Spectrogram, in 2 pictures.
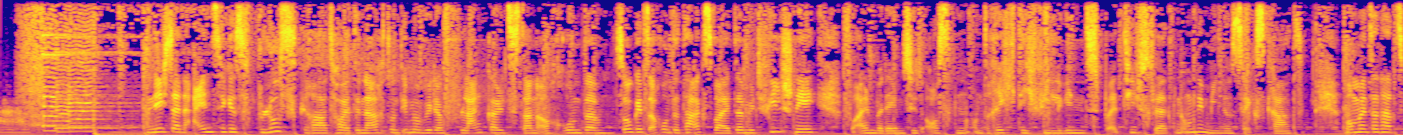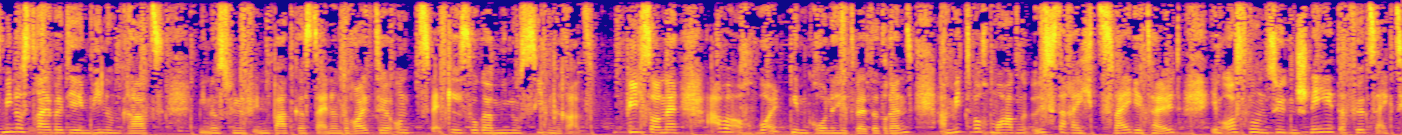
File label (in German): Moderation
